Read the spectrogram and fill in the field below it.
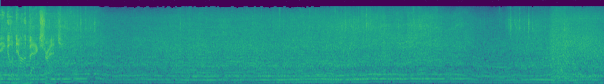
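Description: Racing car engines roar steadily, shifting in pitch.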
